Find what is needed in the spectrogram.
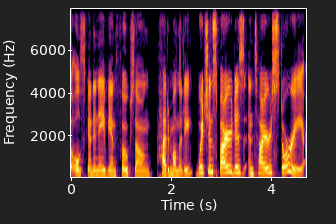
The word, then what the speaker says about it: Mannelig: It says here that, and I'm going to pronounce this the Norwegian way, so it's going to sound very stupid, probably mixed with English, but the head honcho of the town is called Manneli, is how you would say that in Norwegian, which is very close to Manly, if you translate it.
